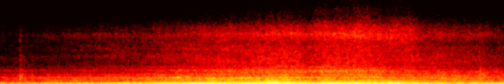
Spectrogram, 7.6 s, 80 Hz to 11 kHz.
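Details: Isuzu 4HF1 four-cylinder diesel running with a steady low rumble and an uneven pulsing note that swells mid-clip; sounds abnormal, cause unclear.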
